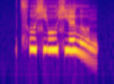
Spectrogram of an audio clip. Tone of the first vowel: high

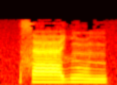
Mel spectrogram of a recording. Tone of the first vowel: low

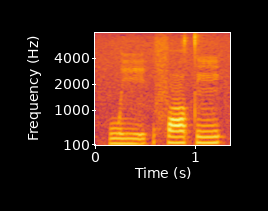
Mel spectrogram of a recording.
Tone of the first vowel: low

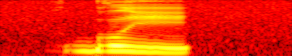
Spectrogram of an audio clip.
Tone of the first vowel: falling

